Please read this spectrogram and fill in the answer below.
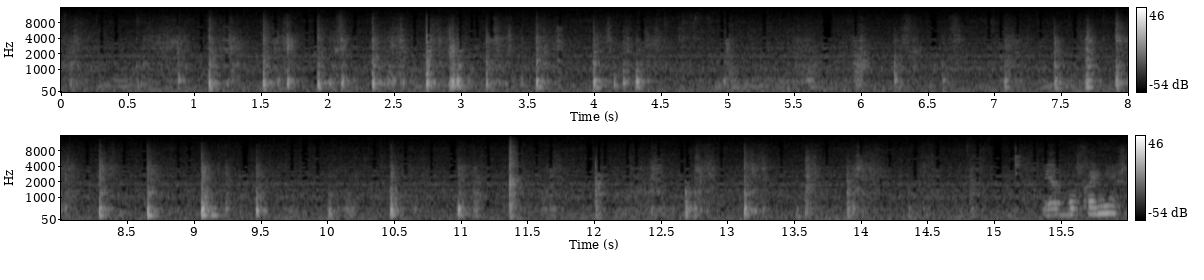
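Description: An irregular series of short knocks and taps on a plastic bowl held upside down over a basin, as risen yeast dough sponge is knocked and scraped out of it.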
